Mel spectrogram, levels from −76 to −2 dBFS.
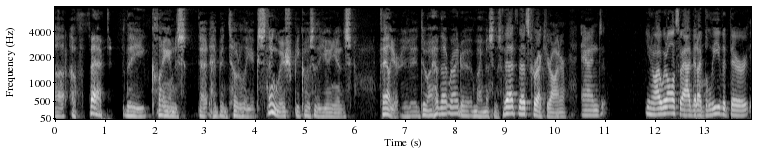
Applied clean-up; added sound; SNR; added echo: neural mask model Resemble Enhance denoiser.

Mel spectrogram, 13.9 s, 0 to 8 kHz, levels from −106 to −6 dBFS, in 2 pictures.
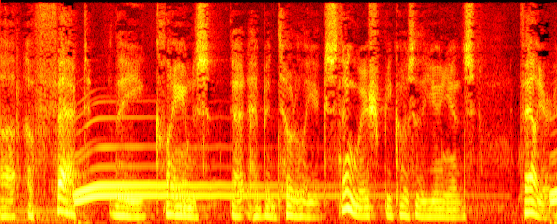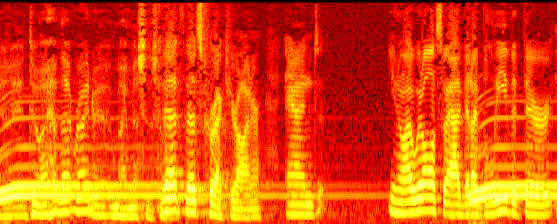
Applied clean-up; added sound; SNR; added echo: none; Guitar; 3 dB; none.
